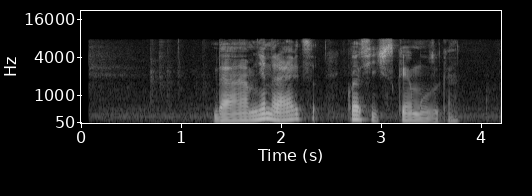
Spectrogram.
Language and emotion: Russian, positive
